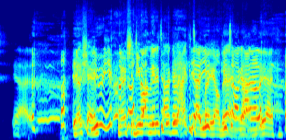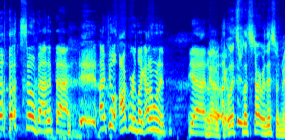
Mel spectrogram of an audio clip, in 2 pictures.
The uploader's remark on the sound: This episode was recorded live at the 2023 Corona Open J-Bay.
